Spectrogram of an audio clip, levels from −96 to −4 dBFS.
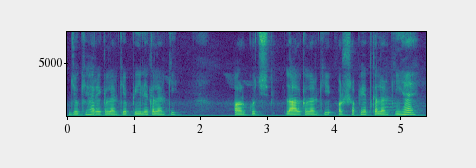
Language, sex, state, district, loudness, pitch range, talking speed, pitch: Hindi, male, Uttar Pradesh, Ghazipur, -25 LUFS, 140-150 Hz, 190 wpm, 145 Hz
